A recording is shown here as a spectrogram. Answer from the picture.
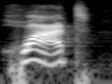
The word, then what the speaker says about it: white: If that was a white woman, and I pronounce the H in white, white, if that was a white woman, we would have wall to wall coverage on ABC, CNN, MSNBC, CBS.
